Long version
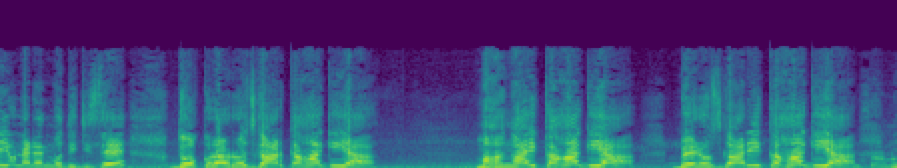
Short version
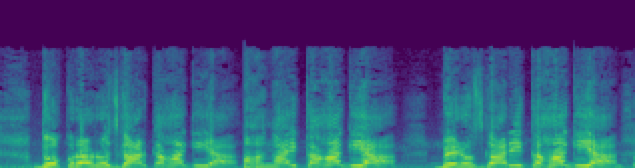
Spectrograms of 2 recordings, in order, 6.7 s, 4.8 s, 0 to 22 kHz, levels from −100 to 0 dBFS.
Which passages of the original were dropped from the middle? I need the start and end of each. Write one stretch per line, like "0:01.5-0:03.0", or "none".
0:02.9-0:03.7

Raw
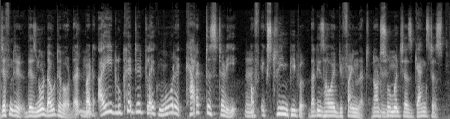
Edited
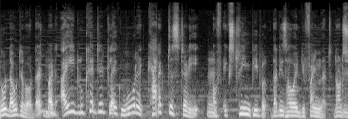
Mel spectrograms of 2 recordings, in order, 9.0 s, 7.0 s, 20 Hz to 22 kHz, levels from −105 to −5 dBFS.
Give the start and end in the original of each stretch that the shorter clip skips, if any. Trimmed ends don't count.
none

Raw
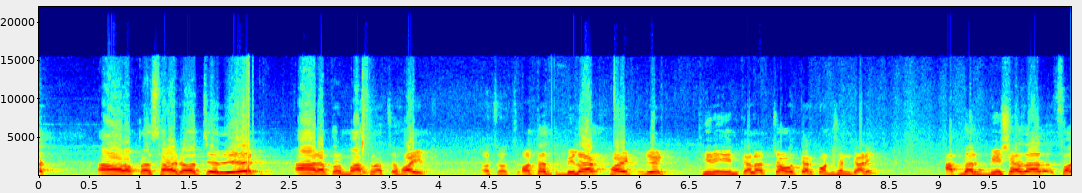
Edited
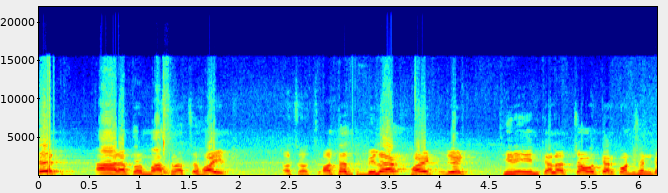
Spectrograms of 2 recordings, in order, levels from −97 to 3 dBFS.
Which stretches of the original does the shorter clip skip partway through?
none

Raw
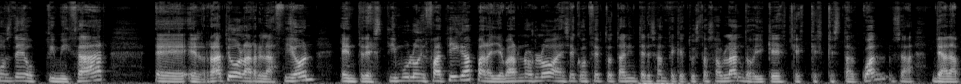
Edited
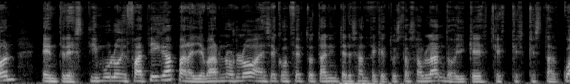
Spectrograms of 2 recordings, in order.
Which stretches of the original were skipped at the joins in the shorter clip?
none

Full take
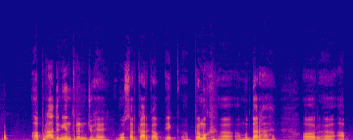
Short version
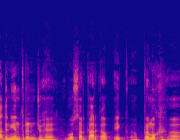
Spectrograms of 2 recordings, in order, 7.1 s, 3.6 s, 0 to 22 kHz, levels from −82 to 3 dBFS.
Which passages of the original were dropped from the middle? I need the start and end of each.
none

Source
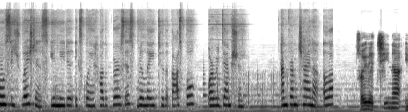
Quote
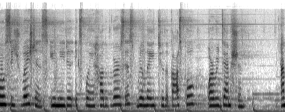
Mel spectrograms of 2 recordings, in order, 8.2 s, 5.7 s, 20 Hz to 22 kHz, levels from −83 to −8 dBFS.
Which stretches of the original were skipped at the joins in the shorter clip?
none

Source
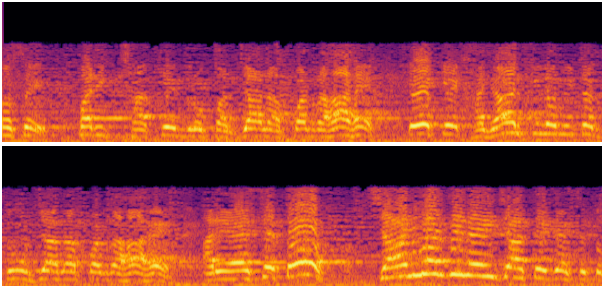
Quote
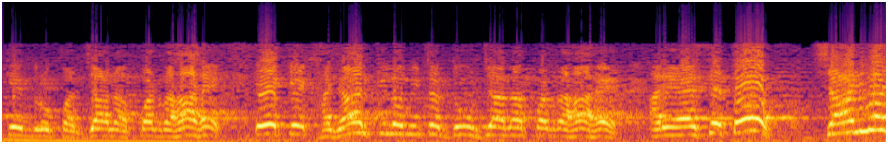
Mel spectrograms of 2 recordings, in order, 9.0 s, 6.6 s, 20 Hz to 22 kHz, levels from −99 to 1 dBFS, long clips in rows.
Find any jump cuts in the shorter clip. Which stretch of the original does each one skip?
none

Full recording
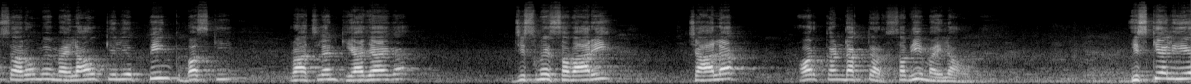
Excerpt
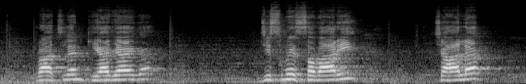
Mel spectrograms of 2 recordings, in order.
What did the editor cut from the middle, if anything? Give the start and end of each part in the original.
none

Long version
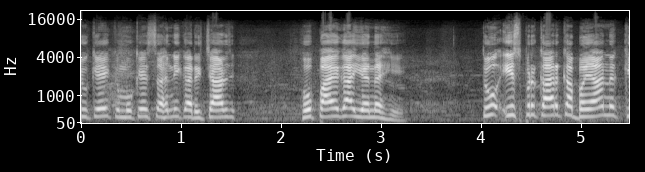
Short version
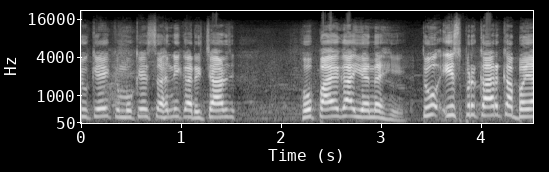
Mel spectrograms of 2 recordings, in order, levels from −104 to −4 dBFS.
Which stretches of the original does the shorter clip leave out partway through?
0:03.2-0:03.8

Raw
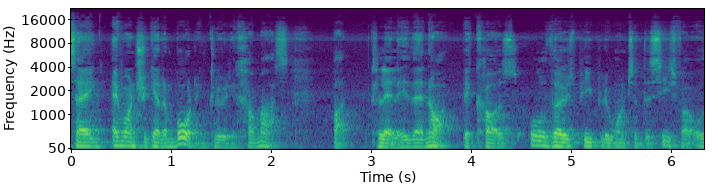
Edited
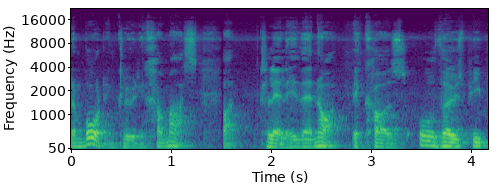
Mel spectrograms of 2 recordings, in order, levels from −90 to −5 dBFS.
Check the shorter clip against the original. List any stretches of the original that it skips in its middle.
0:02.2-0:02.4

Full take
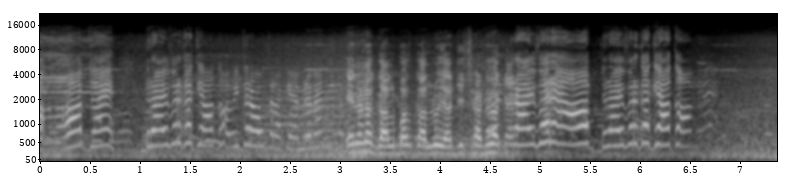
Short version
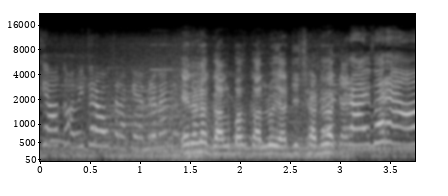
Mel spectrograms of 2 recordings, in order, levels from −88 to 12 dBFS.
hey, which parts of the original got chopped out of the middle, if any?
0:02.9-0:03.0

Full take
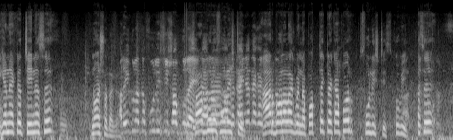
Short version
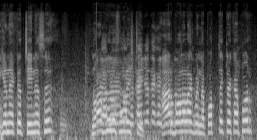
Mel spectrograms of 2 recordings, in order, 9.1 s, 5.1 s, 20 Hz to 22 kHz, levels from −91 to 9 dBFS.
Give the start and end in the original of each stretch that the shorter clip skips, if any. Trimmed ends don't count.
0:01.9-0:03.9

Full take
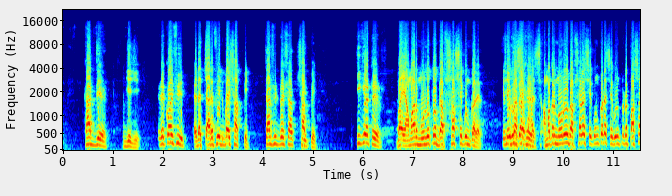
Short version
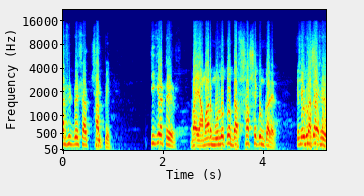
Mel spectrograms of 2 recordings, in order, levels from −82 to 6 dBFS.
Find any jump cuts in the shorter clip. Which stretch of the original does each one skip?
none

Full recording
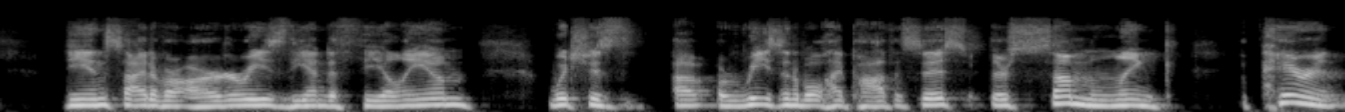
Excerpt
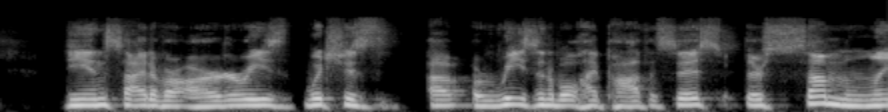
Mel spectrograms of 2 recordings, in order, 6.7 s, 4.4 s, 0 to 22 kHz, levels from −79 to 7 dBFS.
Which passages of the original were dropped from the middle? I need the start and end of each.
0:01.4-0:02.6

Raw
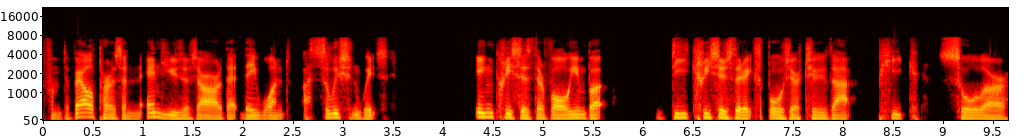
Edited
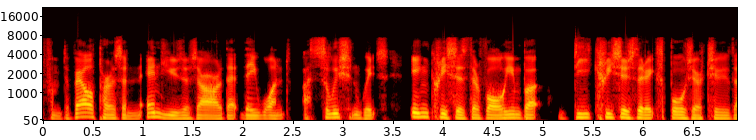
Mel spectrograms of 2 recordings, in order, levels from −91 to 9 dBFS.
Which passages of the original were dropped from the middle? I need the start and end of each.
0:03.5-0:04.1
0:05.8-0:06.1

